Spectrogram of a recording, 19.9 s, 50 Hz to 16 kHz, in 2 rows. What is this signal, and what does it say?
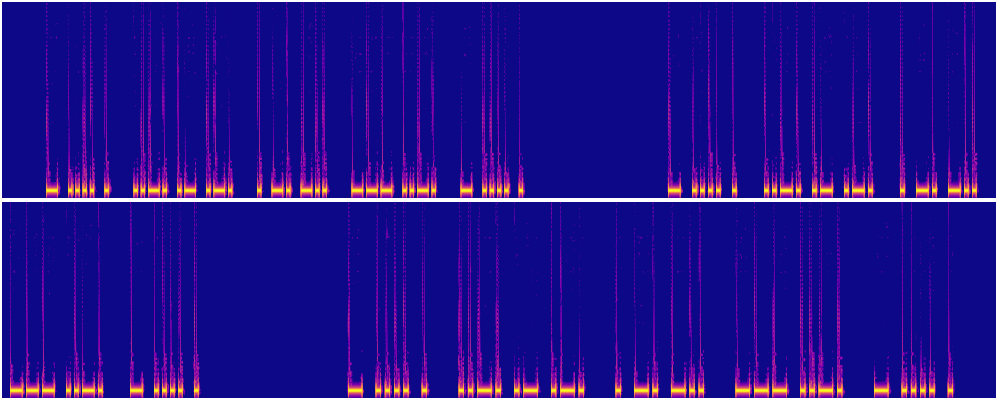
Morse code, heard as a keyed tone, about 29 wpm, 700 Hz. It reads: THE FAR END OF THE THE FAR END OF THE THE FAR END OF THE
